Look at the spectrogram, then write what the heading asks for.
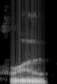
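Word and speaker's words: krewe: utmost importance and and I say crew and even this may show you be a little example like I'm from Southern Louisiana our CEO is from Southern Louisiana and in marra we have Cruz it's spelled with a k k ewe and your Marty gr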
